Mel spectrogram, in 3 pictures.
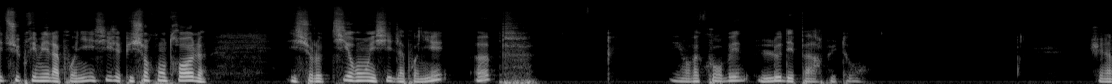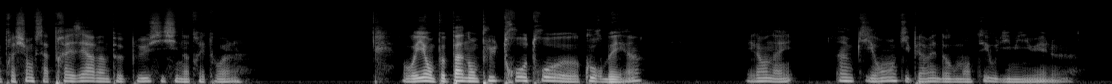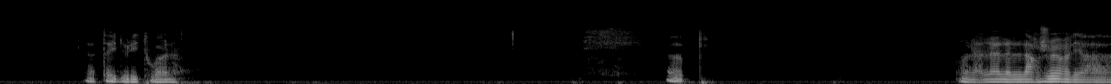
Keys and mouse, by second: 4.2 ctrl+click, 6.8-11.3 drag, 13.7-16.4 drag, 19.2-23.9 drag, 25.2-28.2 drag, 29.0-30.8 drag, 32.2 click, 32.8 click.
